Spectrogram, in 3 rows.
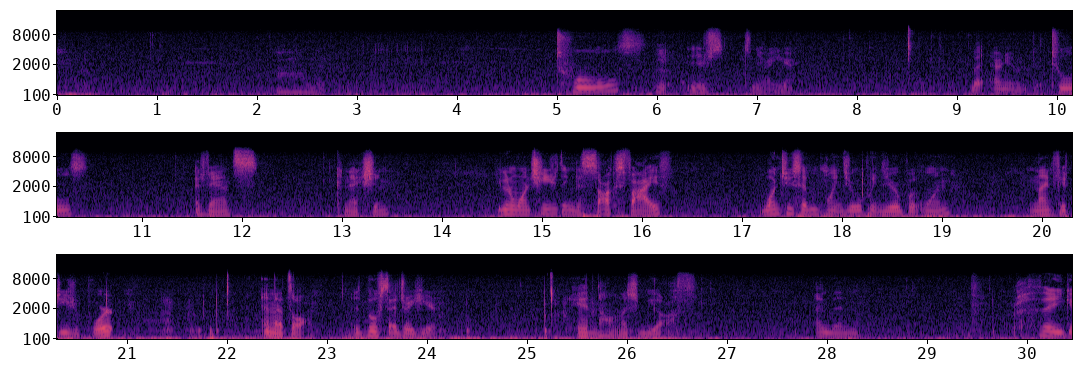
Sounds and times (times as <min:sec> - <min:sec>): Inside, small room: 0:00.0 - 0:30.4
Speech: 0:05.0 - 0:07.4, 0:09.2 - 0:10.5, 0:11.6 - 0:12.2, 0:13.0 - 0:13.5, 0:14.6 - 0:16.3, 0:17.2 - 0:19.2, 0:19.9 - 0:20.9, 0:22.3 - 0:24.2, 0:25.4 - 0:26.7, 0:27.9 - 0:28.4, 0:29.9 - 0:30.4.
